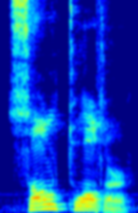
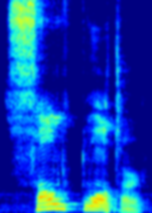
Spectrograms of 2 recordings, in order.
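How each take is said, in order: No difference in how they are said.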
